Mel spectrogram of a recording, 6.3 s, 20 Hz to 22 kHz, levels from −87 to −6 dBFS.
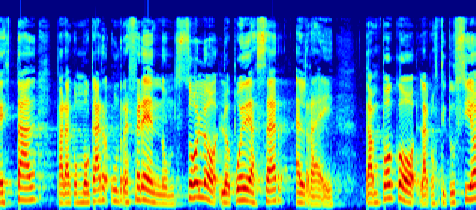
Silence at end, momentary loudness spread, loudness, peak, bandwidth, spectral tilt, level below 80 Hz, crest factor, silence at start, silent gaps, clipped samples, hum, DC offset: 0 s; 10 LU; -16 LUFS; 0 dBFS; 16 kHz; -3 dB/octave; -70 dBFS; 16 dB; 0 s; none; under 0.1%; none; under 0.1%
